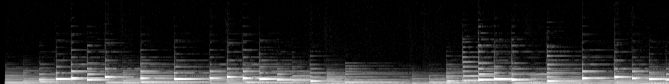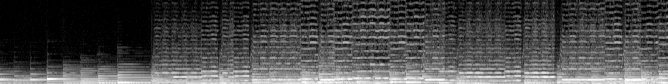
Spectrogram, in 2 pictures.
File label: Arirang accompaniment in C (ukulele)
